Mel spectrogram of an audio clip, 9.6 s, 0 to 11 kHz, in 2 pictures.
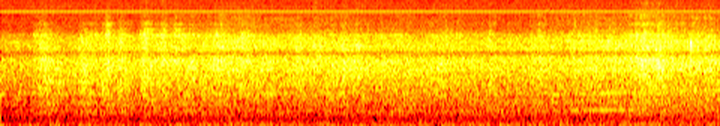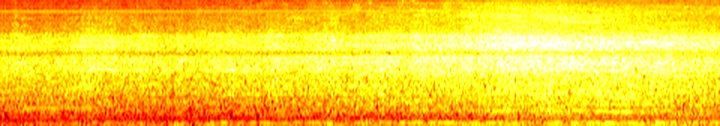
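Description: Vintage Milan Class 1500 "Ventotto" tram approaching and rolling past on its rails. Its running noise grows louder from about six seconds in and is loudest near the end.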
